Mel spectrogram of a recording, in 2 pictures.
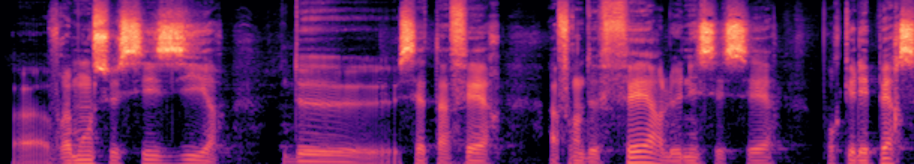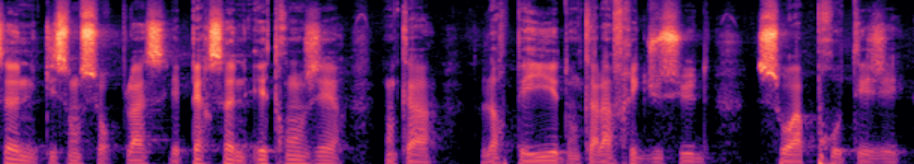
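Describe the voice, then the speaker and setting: A man's voice: a bass voice, a bit bright. A man delivering earnest spoken commentary, building his point through repeated rhetorical questions. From Africa.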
